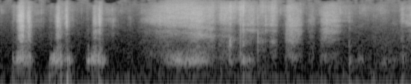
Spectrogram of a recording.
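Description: A gloved hand rubs the upper of a brown Italian leather loafer with a small green sponge. Quiet, bright, scratchy strokes come in short bursts, then a longer sustained rub and a few lighter swipes.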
